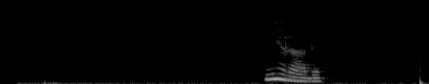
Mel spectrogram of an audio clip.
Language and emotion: Russian, neutral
